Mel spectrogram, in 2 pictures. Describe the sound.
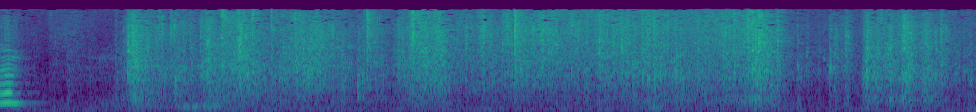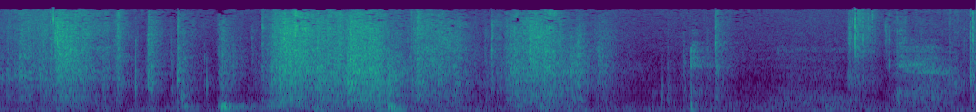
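Continuous crinkling of a shopping bag as something is packed into it, with irregular rustling bursts and a soft whispering voice underneath.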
